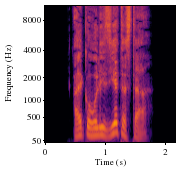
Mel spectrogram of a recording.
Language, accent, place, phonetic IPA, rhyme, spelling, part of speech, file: German, Germany, Berlin, [alkoholiˈziːɐ̯təstɐ], -iːɐ̯təstɐ, alkoholisiertester, adjective, De-alkoholisiertester.ogg
- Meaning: inflection of alkoholisiert: 1. strong/mixed nominative masculine singular superlative degree 2. strong genitive/dative feminine singular superlative degree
